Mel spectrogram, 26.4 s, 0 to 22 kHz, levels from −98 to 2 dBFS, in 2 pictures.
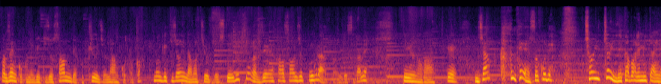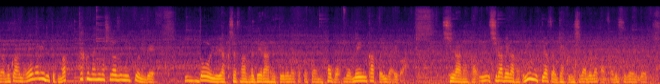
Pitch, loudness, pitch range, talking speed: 155 Hz, -21 LUFS, 125-185 Hz, 350 characters per minute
